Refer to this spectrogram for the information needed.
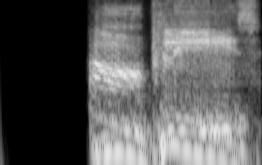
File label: negative vocalization; Spy; mvm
